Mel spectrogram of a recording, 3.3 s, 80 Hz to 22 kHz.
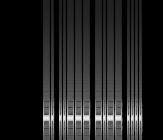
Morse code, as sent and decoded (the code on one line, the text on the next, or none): -. ..--- -.-- ....
N2YH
